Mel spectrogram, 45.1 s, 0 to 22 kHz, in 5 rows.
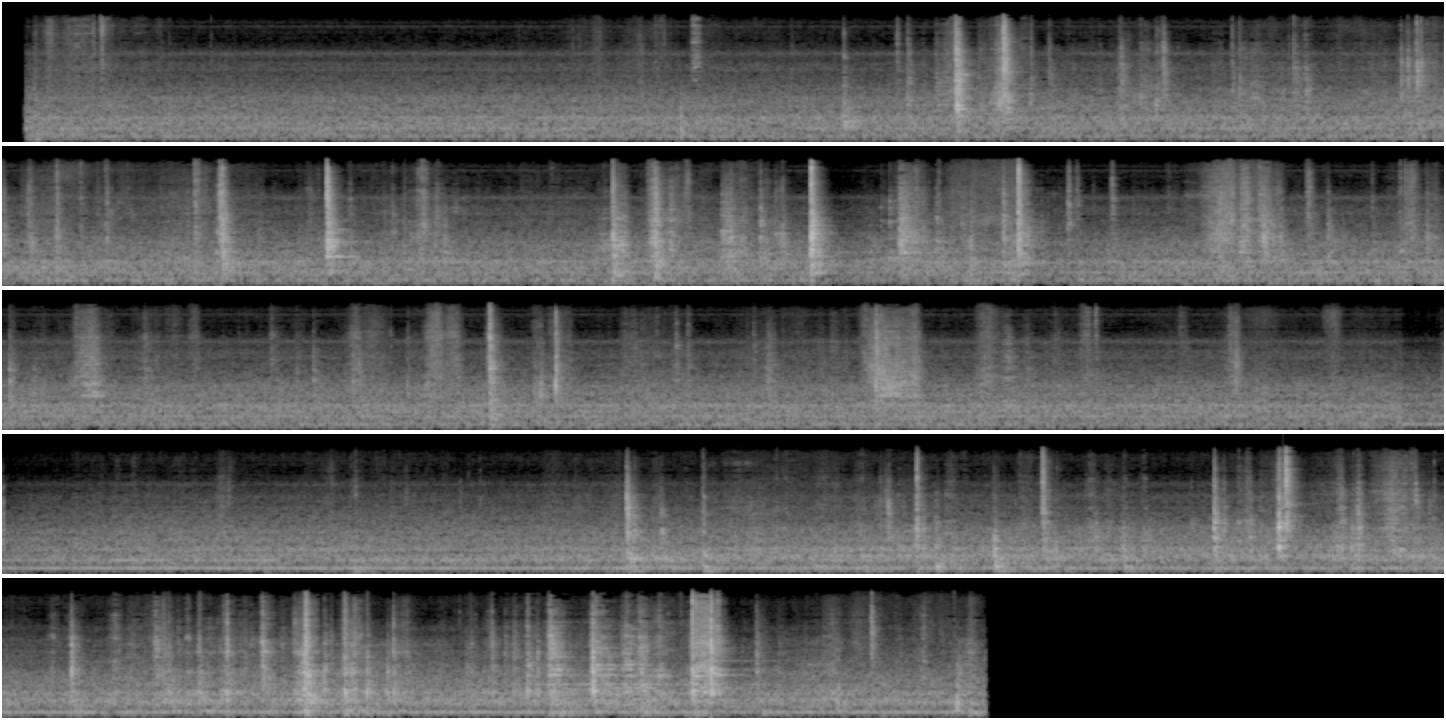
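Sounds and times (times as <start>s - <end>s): faint steady hum: 0.2s - 42.2s.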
